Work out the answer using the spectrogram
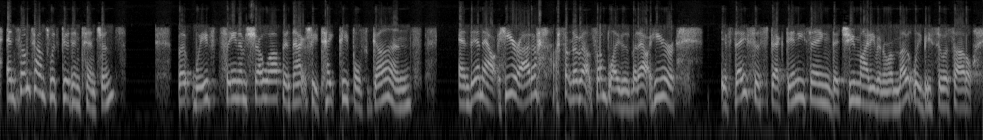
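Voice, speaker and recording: A Southern US accent with lively intonation, a moderate pace and very even loudness. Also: woman, medium pitch for a woman. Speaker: ex-wife of a law enforcement agent, counselor. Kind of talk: interview.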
